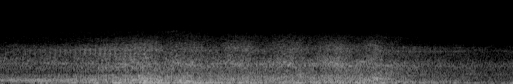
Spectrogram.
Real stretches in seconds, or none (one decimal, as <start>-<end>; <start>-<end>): 3.1-4.5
